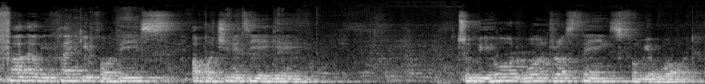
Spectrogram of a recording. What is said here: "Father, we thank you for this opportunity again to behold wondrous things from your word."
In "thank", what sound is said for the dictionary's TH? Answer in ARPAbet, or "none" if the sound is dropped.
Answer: TH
